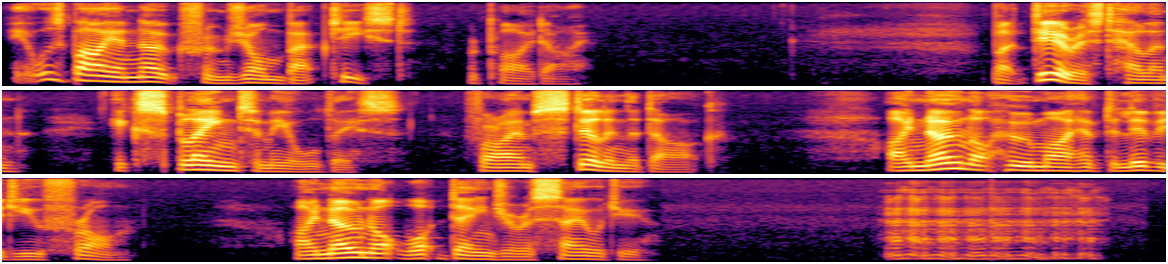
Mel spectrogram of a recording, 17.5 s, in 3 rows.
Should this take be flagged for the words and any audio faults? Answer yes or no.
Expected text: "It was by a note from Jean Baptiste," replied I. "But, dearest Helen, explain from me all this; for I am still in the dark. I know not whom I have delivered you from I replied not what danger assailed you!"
yes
